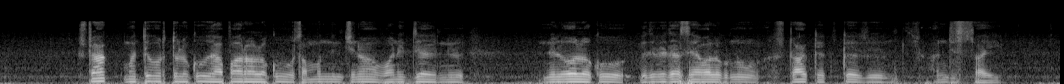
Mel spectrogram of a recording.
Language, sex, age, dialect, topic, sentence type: Telugu, male, 18-24, Central/Coastal, banking, statement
